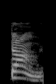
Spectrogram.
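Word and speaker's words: tongue: उसके बाद अगर शब्द के अंत में जी यू लगा हो तो यू हमेशा साइलेंट होता है। ठीक है, किसी शब्द में क्या लगा रहेगा, जी यू ई लगा हो तो उसमें क्या साइलेंट है, यू। एग्जाम्पल यहाँ पे है टंग, देखिए यहाँ पे टंग है ना, टी ओ एन जी यू ई, यहाँ पे क्या साइलेंट, यू।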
